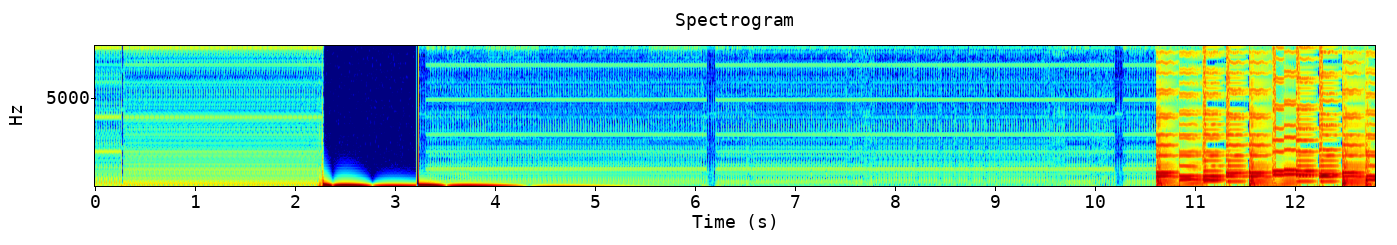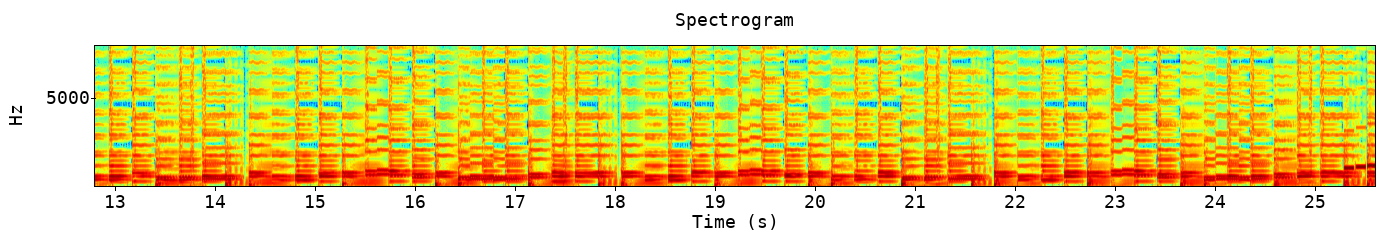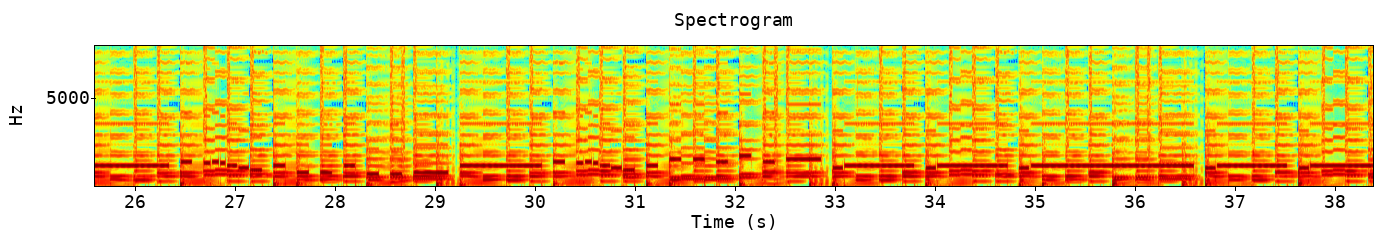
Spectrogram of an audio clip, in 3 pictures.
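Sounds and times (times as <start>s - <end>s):
Famicom cartridge game audio: 10.7s - 38.3s.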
